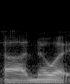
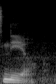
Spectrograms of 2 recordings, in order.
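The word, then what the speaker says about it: Nioh: Noah is a Souls-like samurai ninja game, which is very cool. – I always pronounce it Noah. – Neo. You're right. It's Neo.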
